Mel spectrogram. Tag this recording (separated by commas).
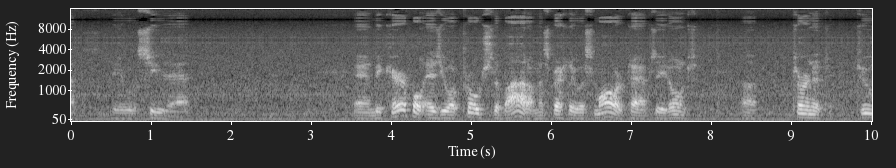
Speech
